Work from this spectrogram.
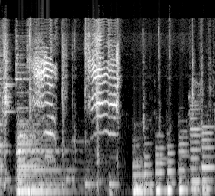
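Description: A pet cat named Luffy meows repeatedly at close range in long, wavering, drawn-out calls with short pauses, plus a low purring rumble underneath, loud and alone.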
